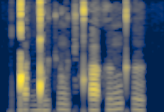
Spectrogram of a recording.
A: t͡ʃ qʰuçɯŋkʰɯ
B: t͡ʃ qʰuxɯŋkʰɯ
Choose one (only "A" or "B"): B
